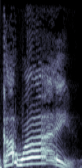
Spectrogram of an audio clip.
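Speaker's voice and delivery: high, drawn-out cry to God; hammed-up prayerful wail; anguished plea. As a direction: plead upward in mock desperation. Acts his struggle to pray.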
